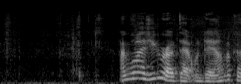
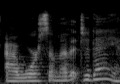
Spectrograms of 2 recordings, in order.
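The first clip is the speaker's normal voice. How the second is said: ordinary delivery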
